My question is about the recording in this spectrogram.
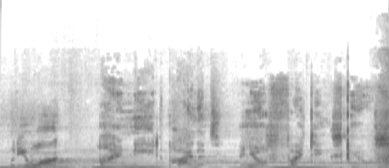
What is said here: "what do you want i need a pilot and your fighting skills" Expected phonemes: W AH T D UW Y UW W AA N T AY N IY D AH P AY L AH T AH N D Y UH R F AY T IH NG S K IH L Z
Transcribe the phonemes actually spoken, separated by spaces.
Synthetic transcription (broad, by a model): W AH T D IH Y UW W AA N T AY N IY D P AY L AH T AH N Y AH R F AY T IH NG S K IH L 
